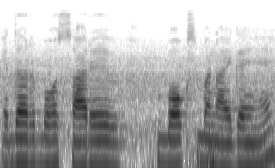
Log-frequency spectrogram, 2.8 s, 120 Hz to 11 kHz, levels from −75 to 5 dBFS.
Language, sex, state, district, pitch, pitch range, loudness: Hindi, male, Bihar, Samastipur, 130 Hz, 120-130 Hz, -16 LUFS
